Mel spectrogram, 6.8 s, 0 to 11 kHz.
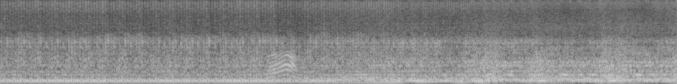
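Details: Nissan Patrol RD28 diesel just started after injector and injection pump install, lines bled by cracking injectors while cranking: steady clatter at a fast, unset idle, running evenly with no misses; normal diesel idle.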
